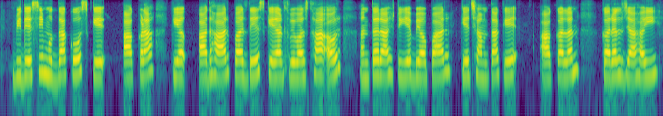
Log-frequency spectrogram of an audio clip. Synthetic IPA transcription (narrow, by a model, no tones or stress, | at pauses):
bɪd̪eːsimʊd̪ːakoːske | aːkɽa | ke | aːd̪ʱaːɾpəɾd̪eːskeəɾt̪ʰəʋjəʋəst̪ʰaɔːɾ | ə̃nt̪əɾːaːʃʈɾijəbjaːpaːɾket͡ʃʰəmt̪ake | aːkələn | kəɾəld͡ʒaːɦəi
